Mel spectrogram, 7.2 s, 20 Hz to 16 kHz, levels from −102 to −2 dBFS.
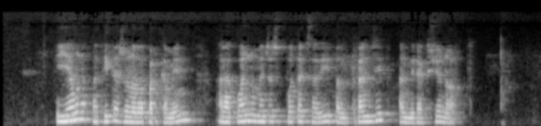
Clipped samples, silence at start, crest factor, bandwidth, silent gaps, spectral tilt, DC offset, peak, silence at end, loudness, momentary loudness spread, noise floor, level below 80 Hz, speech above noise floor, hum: under 0.1%; 0.75 s; 18 dB; 4.8 kHz; none; -9.5 dB/octave; under 0.1%; -4 dBFS; 1.05 s; -21 LUFS; 8 LU; -60 dBFS; -58 dBFS; 40 dB; none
